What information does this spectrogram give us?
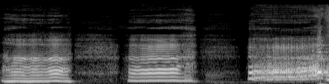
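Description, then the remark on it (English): A voice acts out a big sneeze by a creature called a Sniff: two drawn-out, wavering "ah" sounds with breathy intakes between them, then a loud, harsh, noisy burst to finish. “A big sneeze.”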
